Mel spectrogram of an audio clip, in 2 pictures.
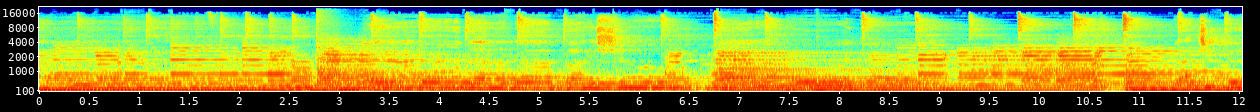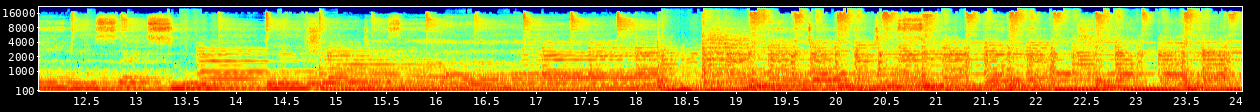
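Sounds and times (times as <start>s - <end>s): bass guitar: 0.0s - 24.0s
electric guitar bending notes: 0.0s - 24.0s
drum kit beat: 17.8s - 24.0s.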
